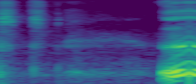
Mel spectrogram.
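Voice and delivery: faint "psst" of secret talk; voiceless mimicked whisper noise; imitated whispering. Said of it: "They're whispering back and forth".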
